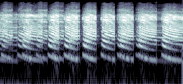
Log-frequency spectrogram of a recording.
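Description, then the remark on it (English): A loud air horn, an original production air horn of movie theater quality, blares in a rapid string of about eight short, bright blasts, each dipping slightly in pitch, one after another with no pause and no voices. “Return of the air horn today.”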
